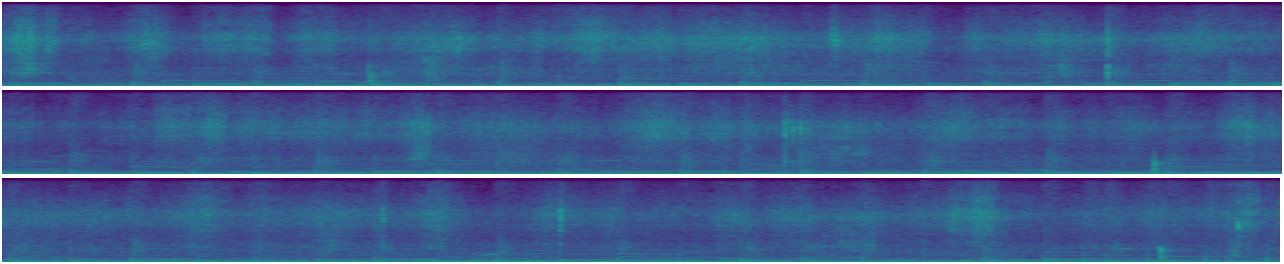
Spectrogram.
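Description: Hands mixing minced mutton keema with spices in a bowl, a steady soft rubbing and squelching that runs unbroken for the whole stretch beneath a continuous musical backdrop, with no talking.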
